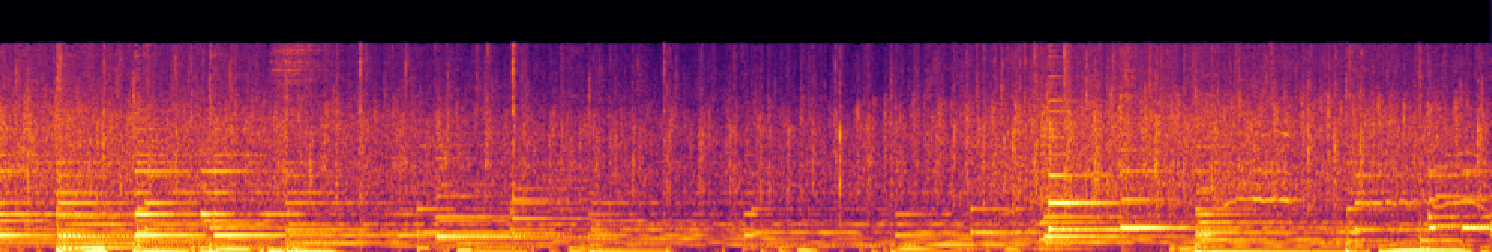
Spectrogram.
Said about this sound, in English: Clap your hands for them. Please keep clapping your hands, please.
